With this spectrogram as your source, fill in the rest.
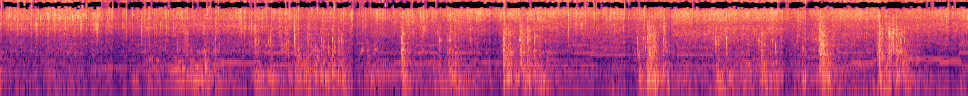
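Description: Meat patties sizzle and crackle in a hot pan.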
